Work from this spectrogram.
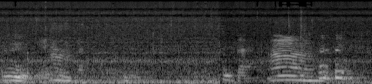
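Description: Mutton is added to hot oil in a pan for a gongura mutton curry and sizzles steadily. People talk over the frying, with the sizzle continuing underneath.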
